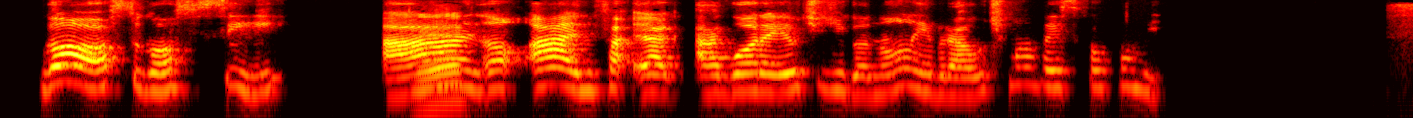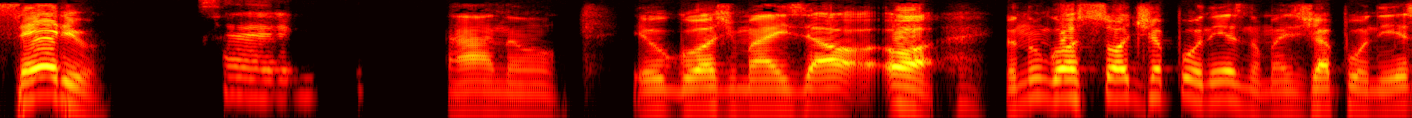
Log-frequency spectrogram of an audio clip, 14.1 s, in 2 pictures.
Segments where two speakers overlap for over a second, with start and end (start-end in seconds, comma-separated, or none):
none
